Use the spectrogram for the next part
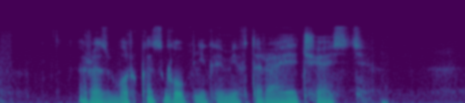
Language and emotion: Russian, neutral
